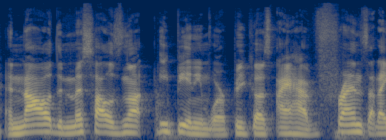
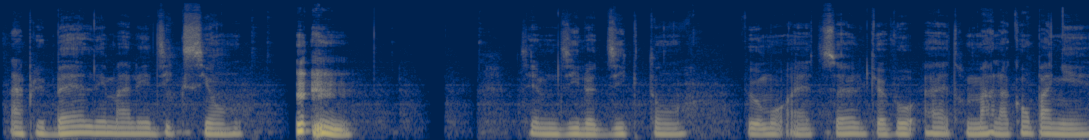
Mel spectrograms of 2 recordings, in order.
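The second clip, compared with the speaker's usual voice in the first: dramatic recitation; 10 dB quieter than usual. Acted. Quiet dramatic French recitation.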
